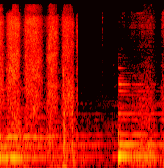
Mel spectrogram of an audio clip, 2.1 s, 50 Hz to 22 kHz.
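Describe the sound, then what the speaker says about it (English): A wooden axe handle is rubbed with 200-grit sandpaper, giving short rhythmic rasping strokes close by, then a pause and one more stroke. "All rough bumps on the handle, remaining after planing, are removed with sandpaper 200."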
